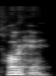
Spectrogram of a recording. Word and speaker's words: Jorge: he has my name his name is Jorge that's how you say my name but I tell people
